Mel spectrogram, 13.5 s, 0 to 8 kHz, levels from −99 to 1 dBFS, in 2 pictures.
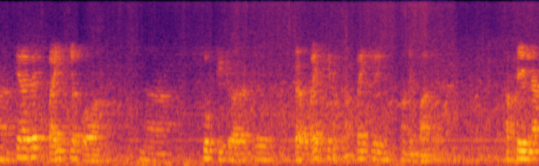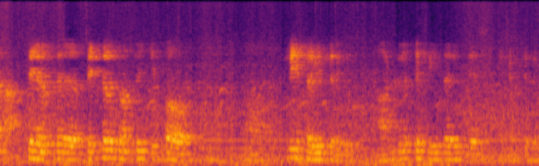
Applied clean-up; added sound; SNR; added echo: none; Wind; 8 dB; reverberation time 0.5 s.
